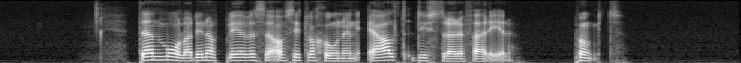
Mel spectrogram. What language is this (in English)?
Swedish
